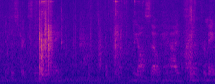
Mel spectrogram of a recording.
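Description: A brief, sharp clink and clatter of a small hard object about a second in, the loudest sound here, with faint talk around it.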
